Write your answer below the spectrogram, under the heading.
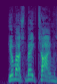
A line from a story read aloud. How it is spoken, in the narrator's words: snapped Ammon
